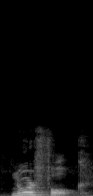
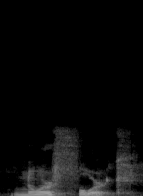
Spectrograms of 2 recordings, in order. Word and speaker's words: Norfolk: story you know that the name of this town is not pronounced nor Folk it's pronounced nor fork and there's a story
